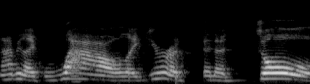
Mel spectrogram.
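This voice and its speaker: At a fairly slow pace, a woman with an unremarkable speaking voice talks with ordinary pitch variation. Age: 20s. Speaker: podcast co-host. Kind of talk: casual chat.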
